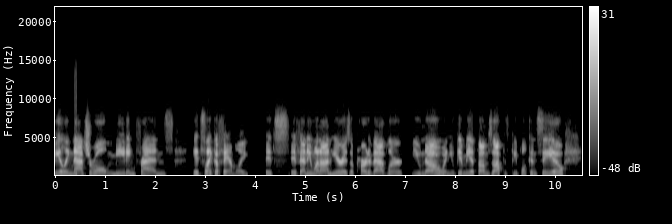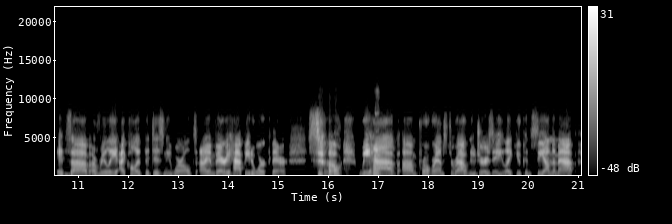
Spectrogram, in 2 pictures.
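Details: Aphasia in a member of a group of people living with aphasia, speaking at a virtual aphasia conference.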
